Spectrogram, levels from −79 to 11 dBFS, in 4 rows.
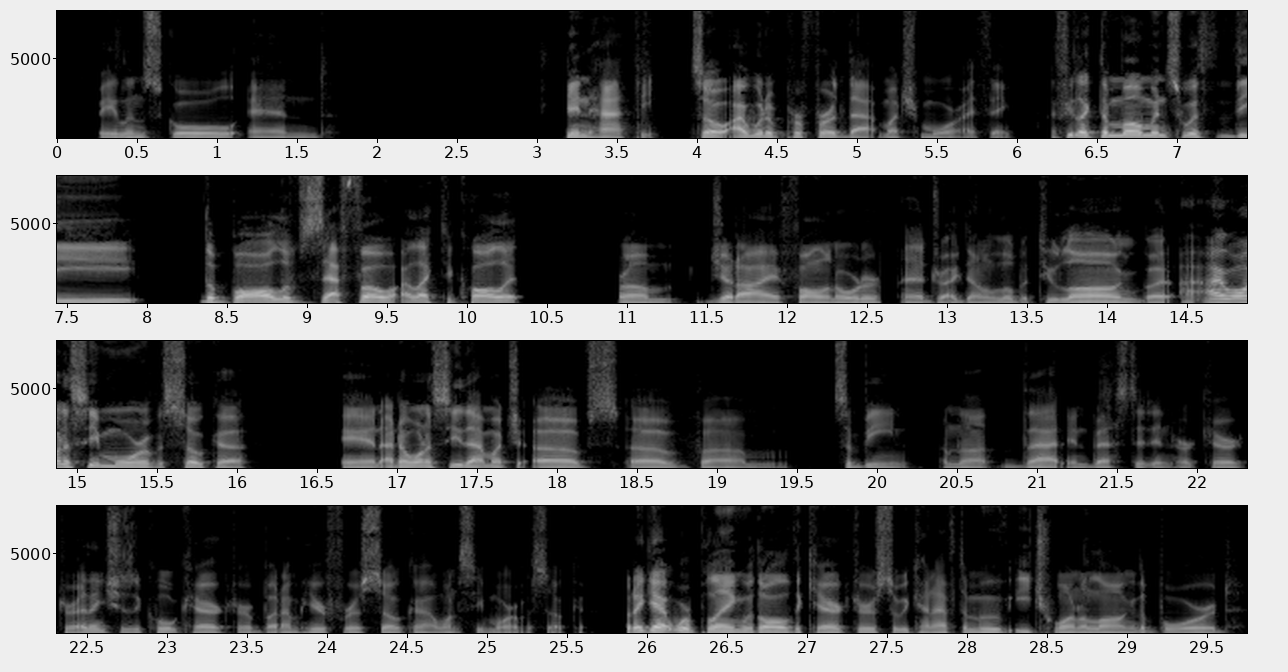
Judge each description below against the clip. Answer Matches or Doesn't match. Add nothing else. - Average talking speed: Doesn't match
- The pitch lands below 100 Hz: Matches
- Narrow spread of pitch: Doesn't match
